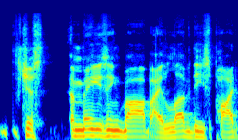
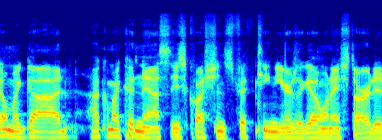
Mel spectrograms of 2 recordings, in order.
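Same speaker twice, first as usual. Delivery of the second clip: normal talking voice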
